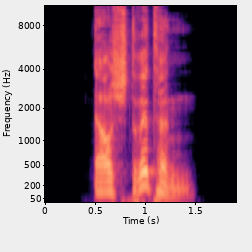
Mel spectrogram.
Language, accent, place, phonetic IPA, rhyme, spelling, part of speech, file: German, Germany, Berlin, [ɛɐ̯ˈʃtʁɪtn̩], -ɪtn̩, erstritten, verb, De-erstritten.ogg
- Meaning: past participle of erstreiten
